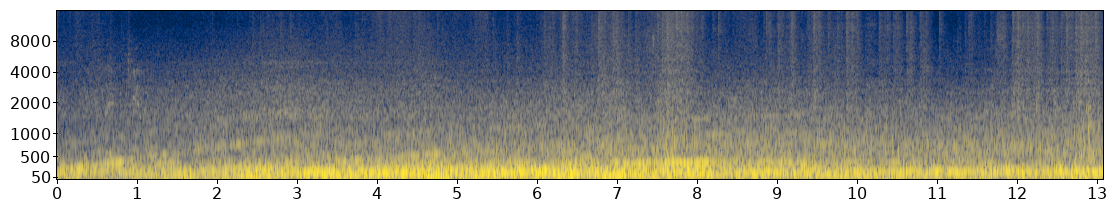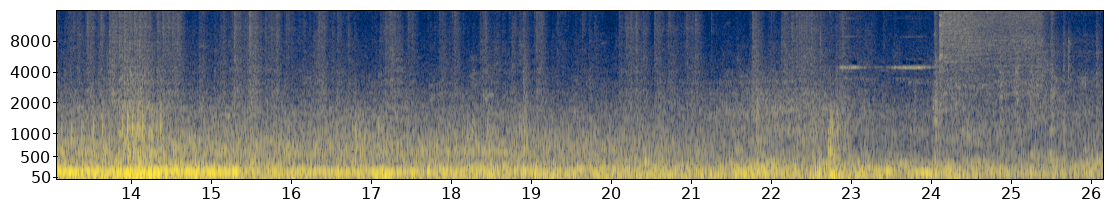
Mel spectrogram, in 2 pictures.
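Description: Isuzu Erga city bus's four-cylinder diesel heard from inside the cabin, pulling away from a standstill: the engine and drivetrain pitch climbs over the first couple of seconds, the bus runs loudest under acceleration, then settles to a steadier, quieter cruise about fifteen seconds in.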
